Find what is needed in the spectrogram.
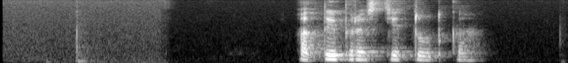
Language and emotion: Russian, neutral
